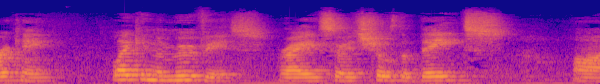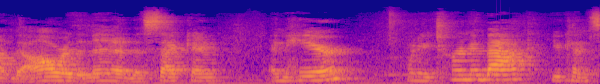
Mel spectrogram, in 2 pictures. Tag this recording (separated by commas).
Speech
